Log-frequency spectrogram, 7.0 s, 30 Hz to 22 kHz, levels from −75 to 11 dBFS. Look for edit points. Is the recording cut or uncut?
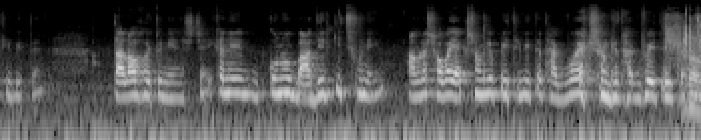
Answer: uncut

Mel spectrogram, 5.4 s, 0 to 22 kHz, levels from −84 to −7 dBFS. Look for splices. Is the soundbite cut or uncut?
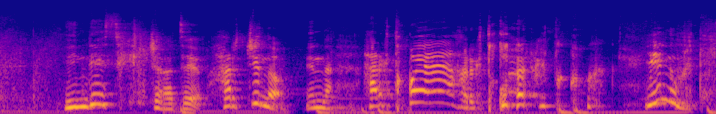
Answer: uncut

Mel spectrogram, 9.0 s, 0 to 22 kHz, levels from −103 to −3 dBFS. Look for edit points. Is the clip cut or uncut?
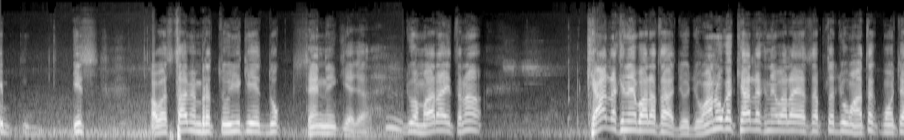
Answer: cut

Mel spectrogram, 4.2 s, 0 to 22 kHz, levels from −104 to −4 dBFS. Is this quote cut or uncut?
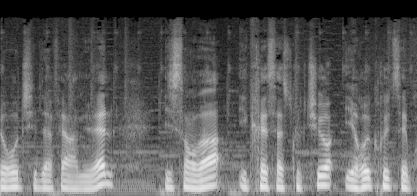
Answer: uncut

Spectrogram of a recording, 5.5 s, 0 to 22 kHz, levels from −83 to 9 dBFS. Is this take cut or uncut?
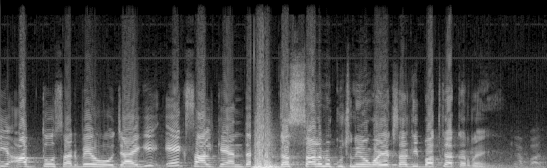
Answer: cut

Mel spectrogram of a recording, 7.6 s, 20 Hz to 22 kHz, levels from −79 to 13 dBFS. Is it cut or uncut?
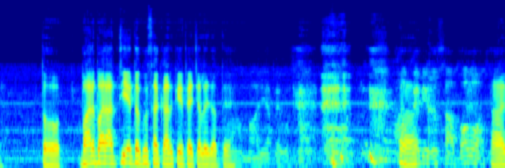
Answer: uncut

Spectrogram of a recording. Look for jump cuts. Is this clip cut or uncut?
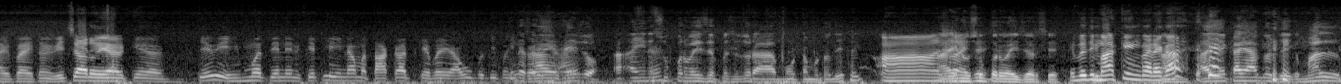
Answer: uncut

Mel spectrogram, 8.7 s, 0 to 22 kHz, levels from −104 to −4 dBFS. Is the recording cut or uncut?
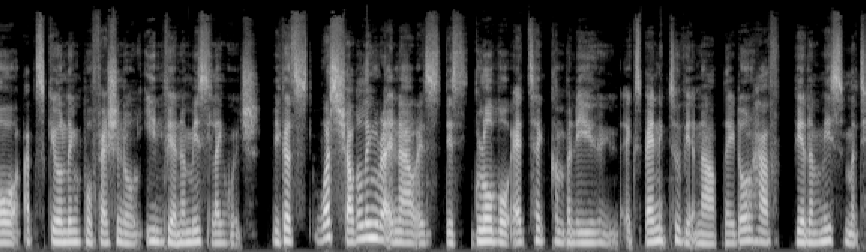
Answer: uncut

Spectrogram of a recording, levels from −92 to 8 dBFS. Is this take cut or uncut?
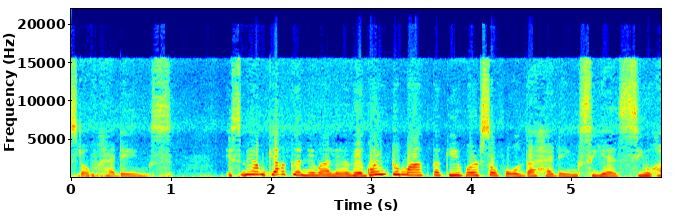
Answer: uncut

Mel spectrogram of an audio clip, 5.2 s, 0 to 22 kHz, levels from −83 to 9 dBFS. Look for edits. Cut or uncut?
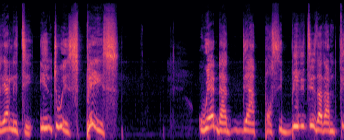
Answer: uncut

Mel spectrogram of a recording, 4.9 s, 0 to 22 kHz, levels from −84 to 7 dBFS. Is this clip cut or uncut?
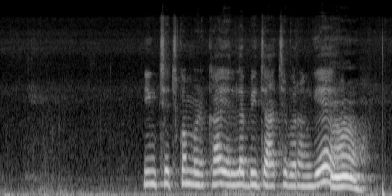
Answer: uncut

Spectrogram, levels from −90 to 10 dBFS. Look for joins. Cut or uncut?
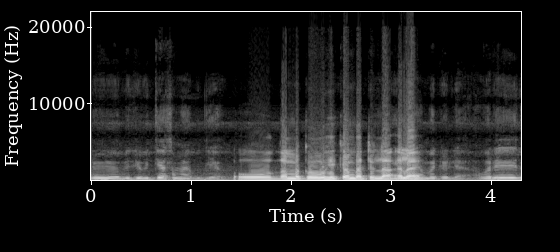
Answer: uncut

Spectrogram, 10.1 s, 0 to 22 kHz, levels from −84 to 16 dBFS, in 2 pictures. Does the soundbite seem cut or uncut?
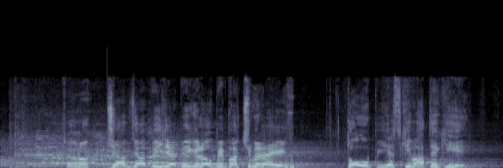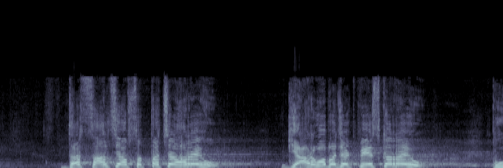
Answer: cut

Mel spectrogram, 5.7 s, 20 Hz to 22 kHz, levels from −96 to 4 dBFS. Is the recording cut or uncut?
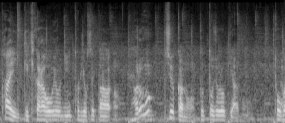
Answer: uncut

